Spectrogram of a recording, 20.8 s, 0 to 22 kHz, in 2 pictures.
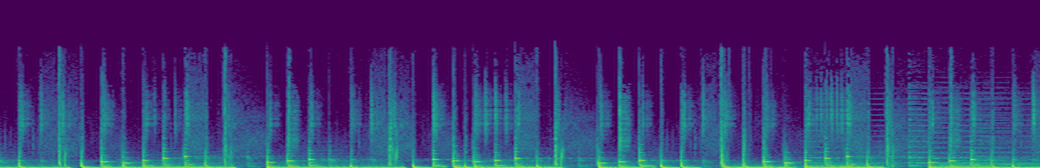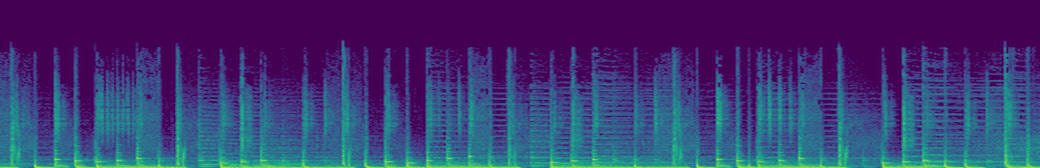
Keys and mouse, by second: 0.4-0.8 middle drag, 1.3 click, 2.7 click, 3.5-3.9 middle drag, 4.6-6.0 drag, 8.8 click, 10.9 click, 12.0 click, 13.8 click, 14.8 right click, 16.6-19.5 drag.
